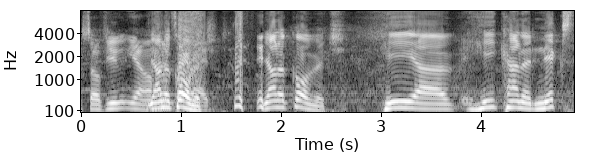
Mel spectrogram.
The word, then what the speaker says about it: Yanukovych: And then the president, how do you pronounce his name? Yanukovych. So usually they pronounce it wrong. So if Yanukovych.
